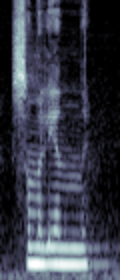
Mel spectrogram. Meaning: honest
- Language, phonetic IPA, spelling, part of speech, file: Belarusian, [sumˈlʲenːɨ], сумленны, adjective, Be-сумленны.ogg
